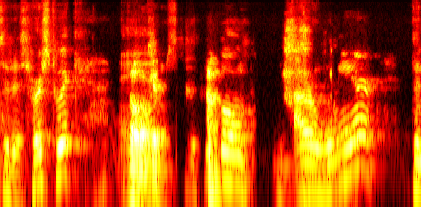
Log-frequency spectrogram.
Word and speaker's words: Hurstwic: to being what you do okay sure we pronounce it as first Twix folders the name is just made up and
